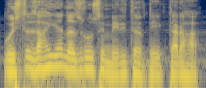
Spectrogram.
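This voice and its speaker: A man narrating a first-person thriller audiobook in a steady, measured way. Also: medium pitch. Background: faint music.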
